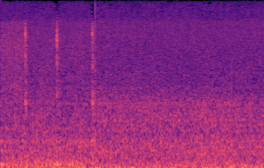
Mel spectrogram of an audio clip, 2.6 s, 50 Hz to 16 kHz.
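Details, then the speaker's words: Small front-wheel-drive car road test at 80 km/h after repair, tyres slightly underinflated; only steady low road and tyre rumble, no growl or hum building with speed; the earlier noise is gone, wheel bearing quiet. "an 80 Kay's now I can't hear any noise whatsoever apart from normal road noise the tyres are down a little bit but obviously you're gonna get noise from that as well"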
